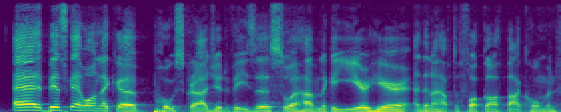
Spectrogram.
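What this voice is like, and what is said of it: Thick Irish accent. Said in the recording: “Irish accent has gotten thicker”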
